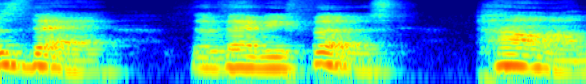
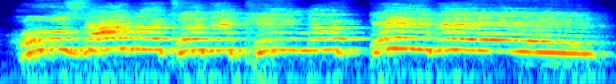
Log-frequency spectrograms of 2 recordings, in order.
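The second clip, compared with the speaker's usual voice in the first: crowd cheering; 4 dB louder than usual. Retold or imitated. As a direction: hail the king like a jubilant crowd. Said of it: "waving banners and shouting".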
